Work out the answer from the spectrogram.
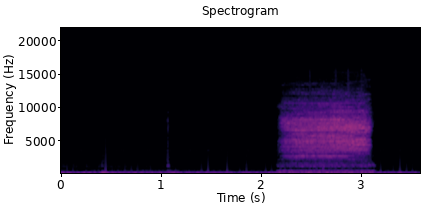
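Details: Young wild barn owl contesting food with an older brother in a nest box: quiet hum and faint taps, then a single strong, airy hissing screech lasting about a second.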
